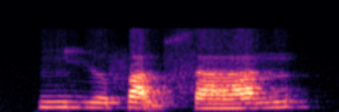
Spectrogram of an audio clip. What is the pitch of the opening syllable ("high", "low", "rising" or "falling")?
low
